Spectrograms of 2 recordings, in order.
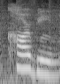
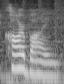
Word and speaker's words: carbine: spelling and pronunciation rules in the case of carbine or carbine both pronunciations are correct carbine or carbine some people just refuse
